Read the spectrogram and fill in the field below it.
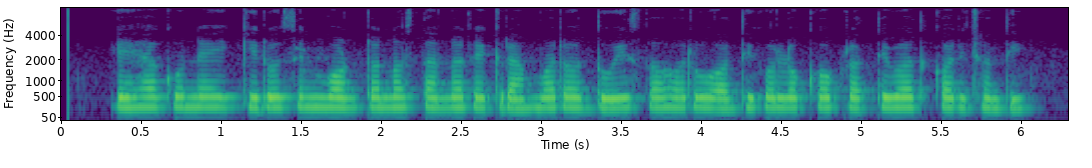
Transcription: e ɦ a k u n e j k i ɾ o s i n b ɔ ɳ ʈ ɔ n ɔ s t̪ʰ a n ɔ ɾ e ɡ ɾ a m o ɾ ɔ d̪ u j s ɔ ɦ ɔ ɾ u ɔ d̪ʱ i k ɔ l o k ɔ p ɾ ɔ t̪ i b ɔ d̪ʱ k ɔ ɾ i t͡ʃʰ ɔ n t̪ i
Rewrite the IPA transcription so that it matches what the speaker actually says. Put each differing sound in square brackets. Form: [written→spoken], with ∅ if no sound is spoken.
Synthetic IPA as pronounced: e ɦ a k u n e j k i ɾ o s i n b ɔ ɳ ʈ ɔ n ɔ s t̪ʰ a n ɔ ɾ e ɡ ɾ a m [o→ɔ] ɾ ɔ d̪ u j s ɔ ɦ ɔ ɾ u ɔ d̪ʱ i k ɔ l o k ɔ p ɾ ɔ t̪ i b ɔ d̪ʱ k ɔ ɾ i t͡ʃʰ ɔ n t̪ i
